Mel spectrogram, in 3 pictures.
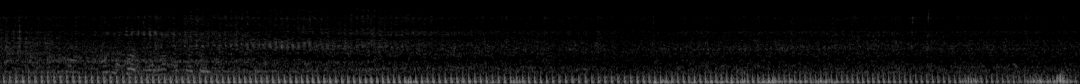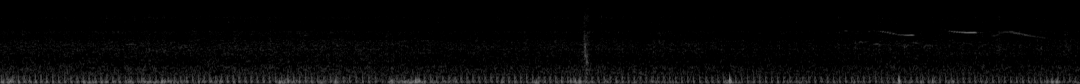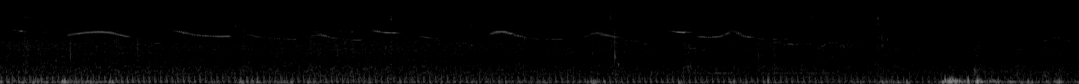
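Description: A motor's low drone that fades out over the first ten seconds, then a small bird's repeated short, downward-sliding chirps through the later part, with scattered soft low knocks.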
